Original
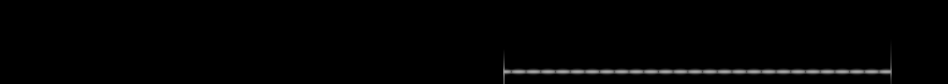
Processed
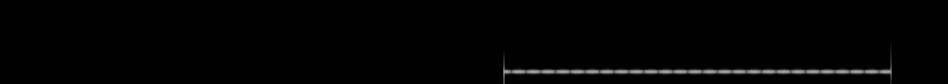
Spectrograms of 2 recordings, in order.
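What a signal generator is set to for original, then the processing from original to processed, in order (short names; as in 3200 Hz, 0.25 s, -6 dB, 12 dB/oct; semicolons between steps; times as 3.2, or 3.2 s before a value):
beating tones 591 Hz, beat 6.8 Hz, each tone -30 dBFS 3.87 s
downsampling 11025 Hz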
